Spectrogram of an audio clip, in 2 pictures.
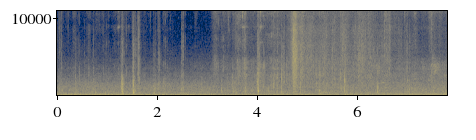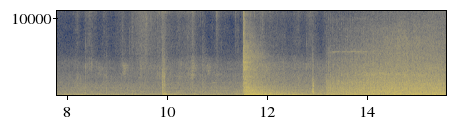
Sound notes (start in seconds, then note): none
